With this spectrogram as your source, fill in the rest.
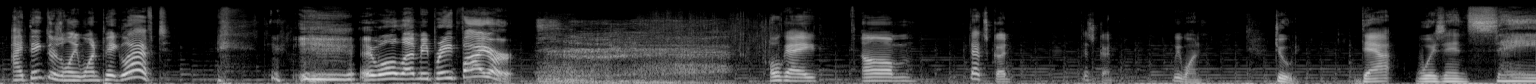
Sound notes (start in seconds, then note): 2.7 laughs; 5.3 dragon roars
